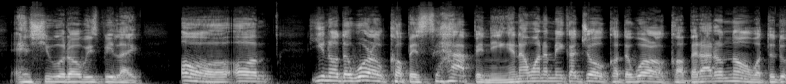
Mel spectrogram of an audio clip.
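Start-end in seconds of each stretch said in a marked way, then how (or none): 1.8-7.9 put-on Argentinian accent laid on heavy. Retelling what a friend would always say: imitating thick Argentinian accent. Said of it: "Gorgeous, thick Argentinian accent".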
